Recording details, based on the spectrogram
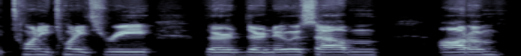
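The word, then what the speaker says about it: Atum: So, a really subtle nod to 2023, their their newest album, Autumn, that is spelled at Tom or Adam.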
